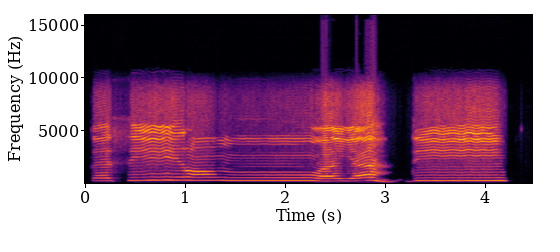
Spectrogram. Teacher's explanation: رو کو واو میں مدغم کیا غنہ کرتے ہوئے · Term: ادغام مال غنہ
